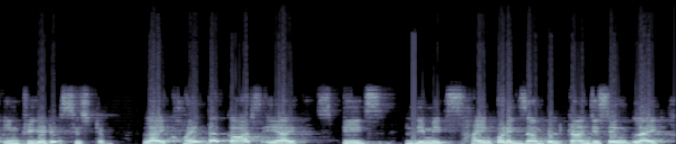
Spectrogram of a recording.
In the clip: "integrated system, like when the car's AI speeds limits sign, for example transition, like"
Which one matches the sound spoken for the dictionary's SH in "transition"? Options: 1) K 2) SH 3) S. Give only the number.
3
